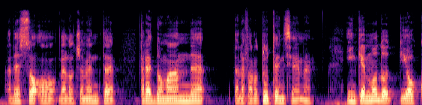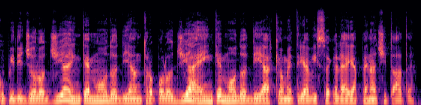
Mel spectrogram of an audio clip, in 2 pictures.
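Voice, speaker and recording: Man calmly asking interview questions. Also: medium pitch, normal speed. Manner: polite, structured questioning. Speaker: host, interviewer.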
